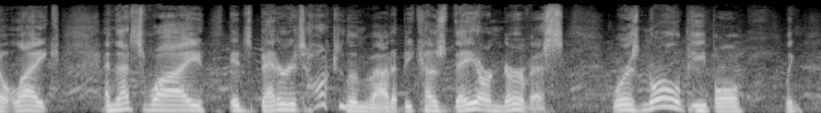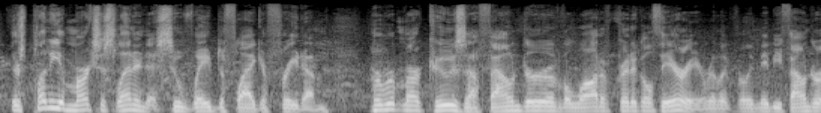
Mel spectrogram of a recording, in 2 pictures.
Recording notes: This episode was recorded at FreedomFest 2023 in Memphis, TN.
